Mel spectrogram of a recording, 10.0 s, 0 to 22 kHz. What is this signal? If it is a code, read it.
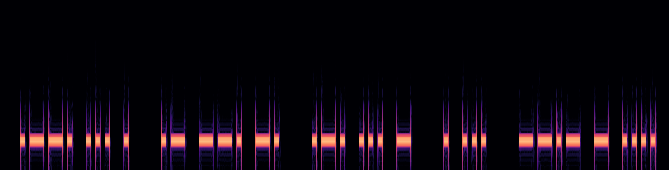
Morse code, heard as a keyed tone, about 17 wpm, 700 Hz. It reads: PSE AGN RST ES QTH
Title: Common QSO Phrases 17wpm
